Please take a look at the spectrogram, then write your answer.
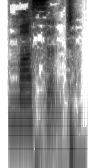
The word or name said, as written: mustnt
